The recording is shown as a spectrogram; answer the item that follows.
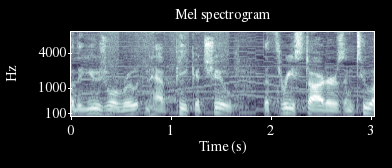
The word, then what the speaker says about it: Pikachu: surprise you and show you we named our Pikachu and honor you our first Pokémon and most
